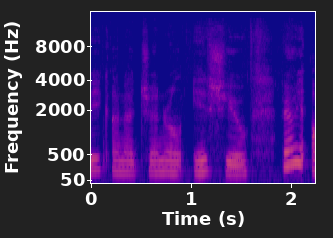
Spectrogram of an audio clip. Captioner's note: speaking French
